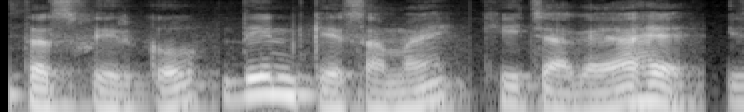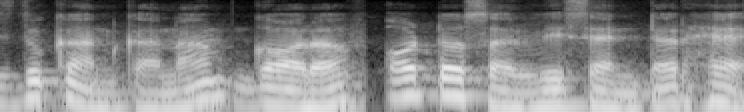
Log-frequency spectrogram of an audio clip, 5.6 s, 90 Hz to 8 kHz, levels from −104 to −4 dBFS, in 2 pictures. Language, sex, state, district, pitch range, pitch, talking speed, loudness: Hindi, male, Uttar Pradesh, Ghazipur, 110-145 Hz, 125 Hz, 185 wpm, -23 LUFS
